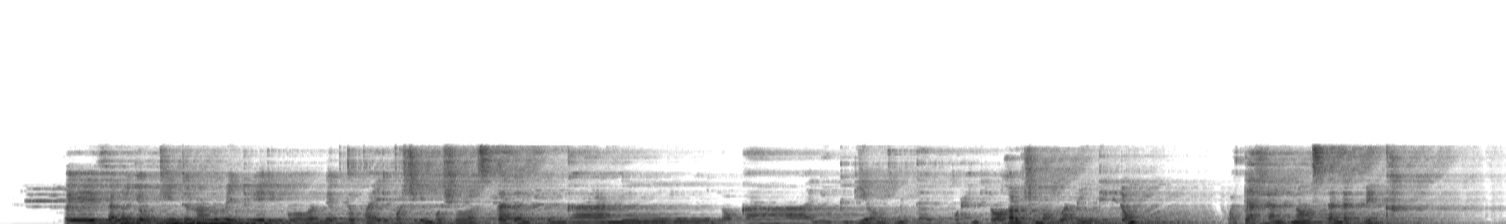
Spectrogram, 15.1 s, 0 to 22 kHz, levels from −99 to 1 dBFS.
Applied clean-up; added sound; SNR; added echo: none; none; none; reverberation time 1.8 s.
